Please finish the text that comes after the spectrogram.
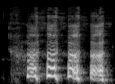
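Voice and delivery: big high laugh breaking out; loud burst of laughter. Real, not acted. Owner laughing at the puppy chewing her shirt.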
